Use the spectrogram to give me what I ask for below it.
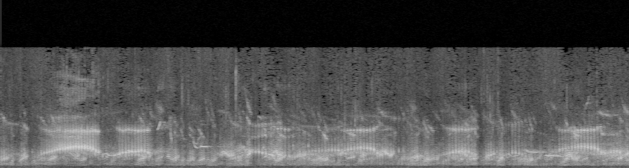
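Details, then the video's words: Frog chorus from the water with rising-and-falling arched calls repeating roughly every second or two over a dense bed of rapid croaking. "Frog sound in the water"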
